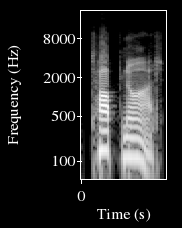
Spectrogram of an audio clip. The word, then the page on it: topknot: American English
